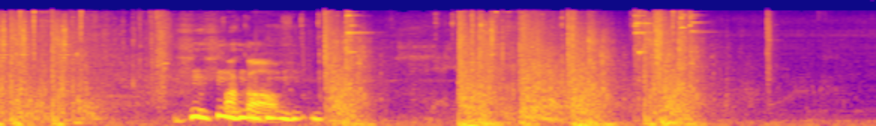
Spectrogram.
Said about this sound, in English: And that's why the machine gun's the best gun in the game.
